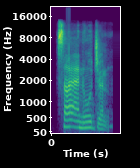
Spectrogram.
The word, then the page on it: cyanogen: Indian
